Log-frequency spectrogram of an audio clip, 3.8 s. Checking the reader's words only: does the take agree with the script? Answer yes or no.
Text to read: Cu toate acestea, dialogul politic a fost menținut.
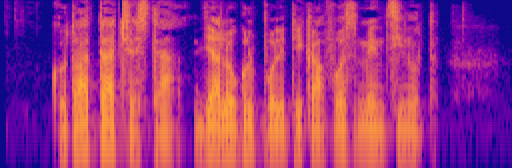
yes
